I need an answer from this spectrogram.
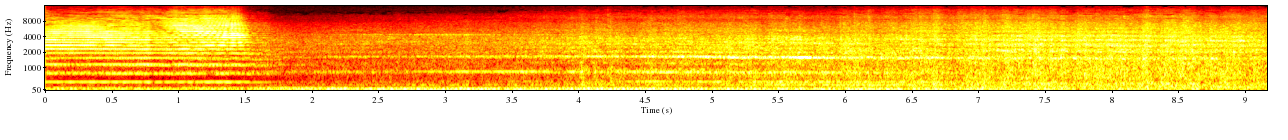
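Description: Diesel commuter train's horn sounding one long blast that stops about a second and a half in. It is followed by the steady low rumble and rail noise of the passenger coaches rolling past close by.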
